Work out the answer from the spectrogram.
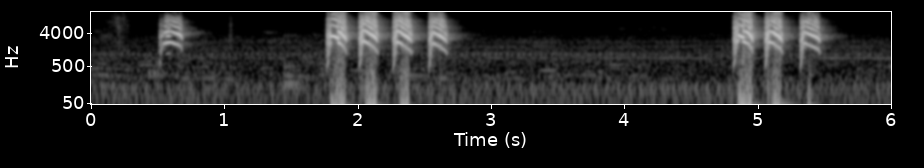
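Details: Parrot giving loud, harsh squawks with stacked, downward-sweeping tones: one single squawk, then a rapid run of four, a pause, and three more in quick succession. The background is silent.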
